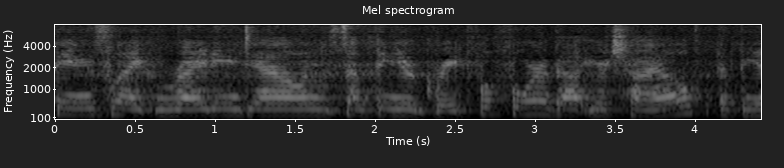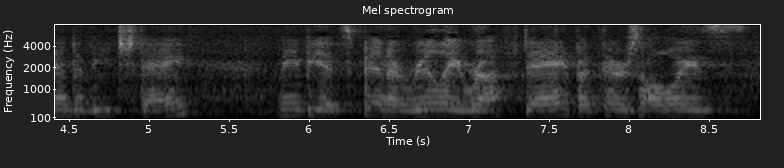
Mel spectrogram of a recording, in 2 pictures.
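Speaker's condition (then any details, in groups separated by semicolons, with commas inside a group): No condition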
